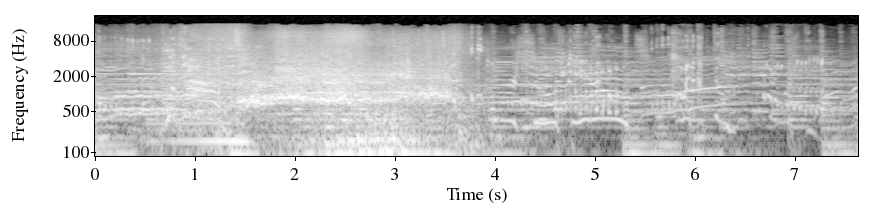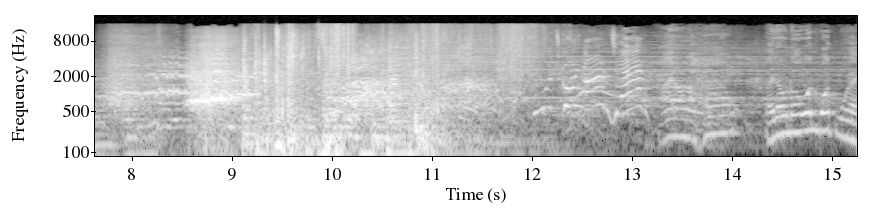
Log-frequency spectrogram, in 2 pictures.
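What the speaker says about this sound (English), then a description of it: "Cars have to stop. Stop traffic, Cuddle Party!" Cars brake hard and tires squeal in an animated traffic scene, with repeated skidding screeches and thuds mixed with excited voices and music throughout.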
